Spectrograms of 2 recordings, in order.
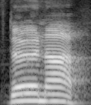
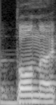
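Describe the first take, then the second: First: The first vowel is a rounded German ö. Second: The first vowel is a plain English o. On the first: The speaker calls it right. "it's Döner. It's not the same" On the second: The speaker calls it wrong. "English people always just pronounce as R, O, and U"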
